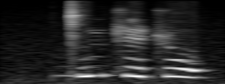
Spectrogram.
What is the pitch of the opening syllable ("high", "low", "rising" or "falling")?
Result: high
